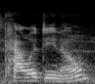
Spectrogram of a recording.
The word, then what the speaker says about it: Palladino: Last name is Palladino. P is in Peter, A-L-L-A, D is in David, I-N-O, and everything is on the website, and yes, you could find me on Facebook as well.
